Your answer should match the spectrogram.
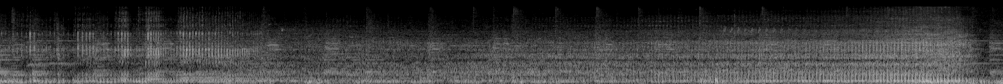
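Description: Motorcycle engine running as the bike rides off, then a steady road-traffic noise that swells near the end as a vehicle passes. Background guitar music fades out early.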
